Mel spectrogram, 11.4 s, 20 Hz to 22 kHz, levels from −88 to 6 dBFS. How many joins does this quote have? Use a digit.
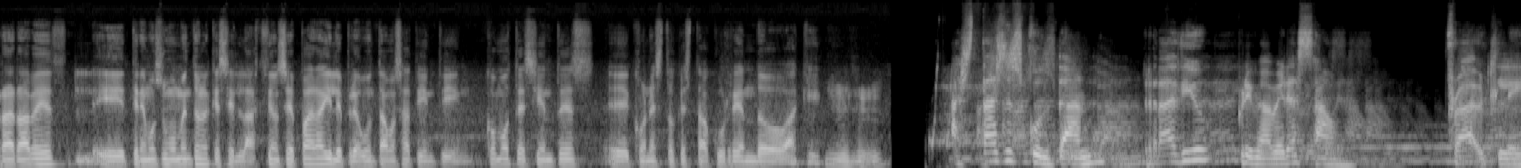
1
